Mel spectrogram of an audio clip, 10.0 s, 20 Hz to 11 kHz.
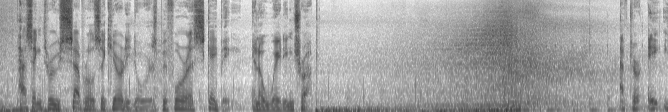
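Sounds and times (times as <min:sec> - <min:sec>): low rumbling drone: 0:04.6 - 0:09.3.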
